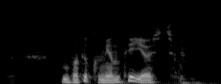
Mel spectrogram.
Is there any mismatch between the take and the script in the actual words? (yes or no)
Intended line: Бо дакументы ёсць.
no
